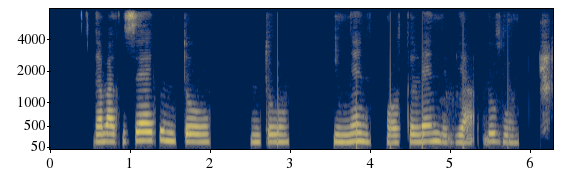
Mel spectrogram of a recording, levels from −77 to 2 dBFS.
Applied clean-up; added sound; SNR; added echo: none; none; none; none.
